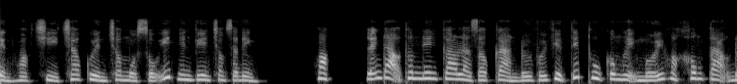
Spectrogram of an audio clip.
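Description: All the way through, the speech carries Opus voice compression. Nothing survives above about 8.6 kHz, and the coarse linear-prediction coding leaves the voice muffled, hoarse and a bit robotic, which points to a wideband SILK setting starved at roughly 10 kbps.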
